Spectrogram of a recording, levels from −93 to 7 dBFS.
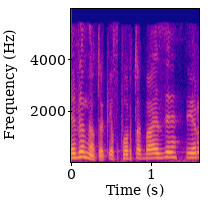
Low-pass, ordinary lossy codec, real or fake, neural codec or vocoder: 5.4 kHz; MP3, 48 kbps; fake; codec, 16 kHz, 1 kbps, X-Codec, HuBERT features, trained on general audio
